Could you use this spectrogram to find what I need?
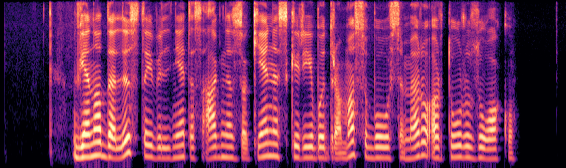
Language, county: Lithuanian, Klaipėda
